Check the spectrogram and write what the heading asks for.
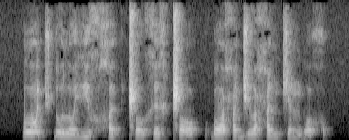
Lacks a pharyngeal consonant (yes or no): no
